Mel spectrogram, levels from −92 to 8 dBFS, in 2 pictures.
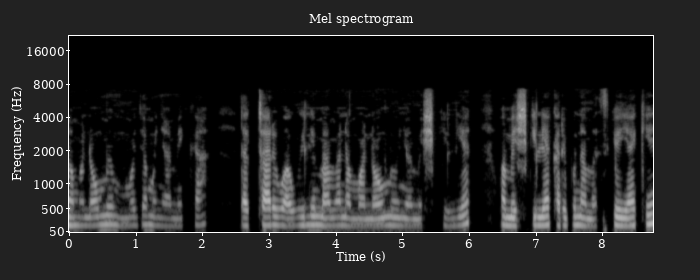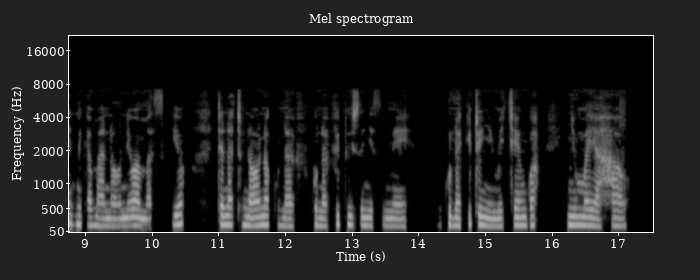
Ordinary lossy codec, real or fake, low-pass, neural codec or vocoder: MP3, 64 kbps; real; 7.2 kHz; none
